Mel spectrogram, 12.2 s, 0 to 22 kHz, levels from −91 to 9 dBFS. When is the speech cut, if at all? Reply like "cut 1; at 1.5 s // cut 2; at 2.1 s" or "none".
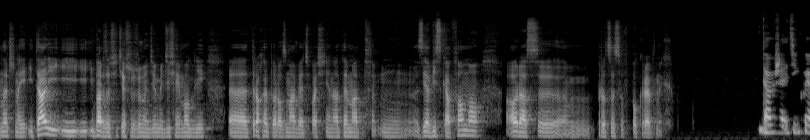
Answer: none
